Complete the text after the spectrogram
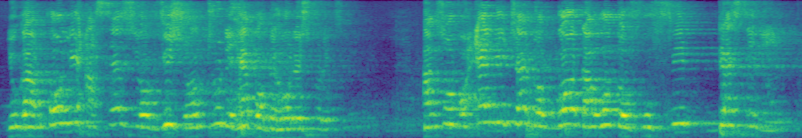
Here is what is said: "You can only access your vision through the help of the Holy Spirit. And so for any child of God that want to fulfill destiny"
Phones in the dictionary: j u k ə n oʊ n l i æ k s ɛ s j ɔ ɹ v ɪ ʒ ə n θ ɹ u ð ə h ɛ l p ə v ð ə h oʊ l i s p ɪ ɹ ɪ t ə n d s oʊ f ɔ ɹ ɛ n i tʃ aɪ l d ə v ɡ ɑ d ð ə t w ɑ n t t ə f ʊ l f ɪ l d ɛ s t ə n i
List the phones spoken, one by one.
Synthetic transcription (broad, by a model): j u k ə n oʊ n l i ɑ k s ɛ s j ɔ v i ʃ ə n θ ɹ u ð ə h ɛ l p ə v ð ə h oʊ l i s p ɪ ɹ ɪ t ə n s oʊ f ɔ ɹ ɛ n i tʃ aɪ d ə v ɡ ɑ d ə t w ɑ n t t ə f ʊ l f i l d ɛ s t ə n i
